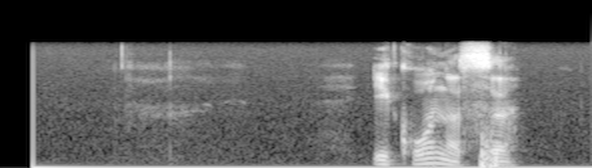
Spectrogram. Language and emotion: Russian, neutral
